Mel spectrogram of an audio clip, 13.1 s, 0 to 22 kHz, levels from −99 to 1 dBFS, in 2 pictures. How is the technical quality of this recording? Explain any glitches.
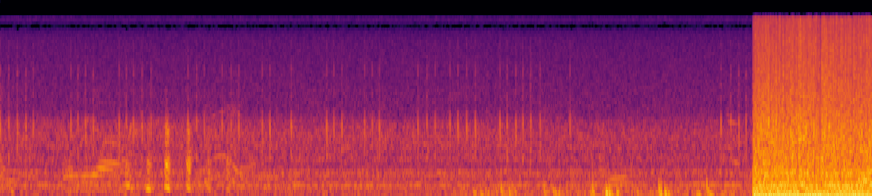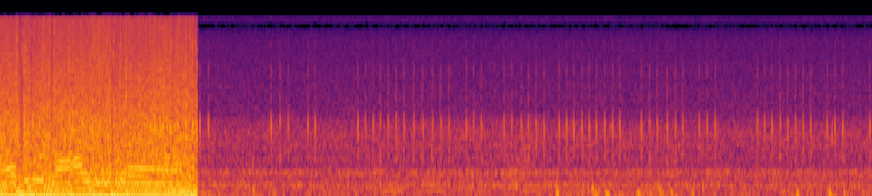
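The recording has one serious glitch. From 5.65 to 8.02 s, integer read as float: the pattern points to 32-bit integer samples decoded as 32-bit float. The sound becomes an extremely loud, buzzing square wave that collapses to silence in quiet moments.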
